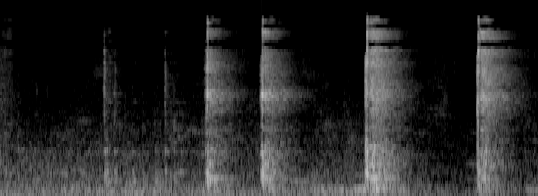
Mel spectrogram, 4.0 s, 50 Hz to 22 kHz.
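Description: Hammer blows on metal: a few faint taps, then three sharp knocks in the second half. They are typical of a new bearing being tapped into a Peugeot 206 rear trailing arm.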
